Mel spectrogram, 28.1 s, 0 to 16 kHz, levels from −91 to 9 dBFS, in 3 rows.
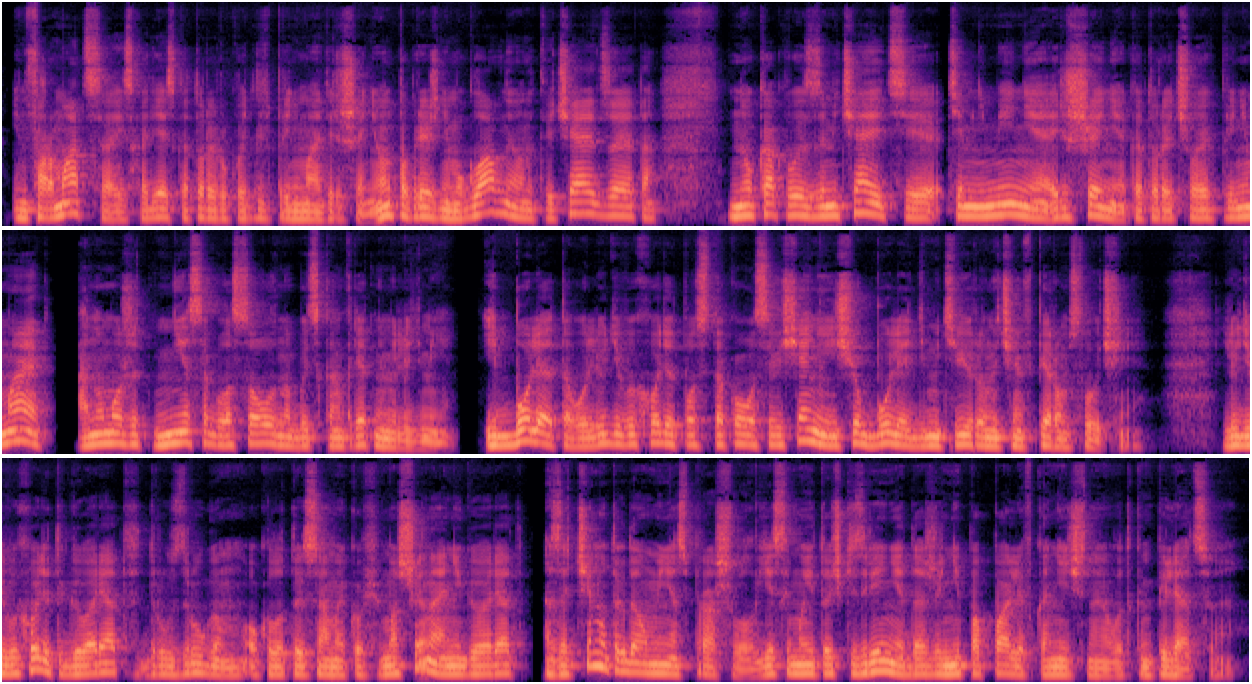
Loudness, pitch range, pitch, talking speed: -17 LUFS, 95-115 Hz, 100 Hz, 170 wpm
